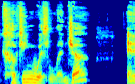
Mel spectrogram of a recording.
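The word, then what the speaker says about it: Lynja: um it is um one called cooking with linja and it's spelled c oh yeah k i n g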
